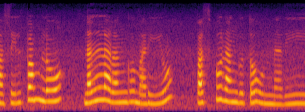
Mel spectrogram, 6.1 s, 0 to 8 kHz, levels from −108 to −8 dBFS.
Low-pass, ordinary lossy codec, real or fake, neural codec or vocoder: 7.2 kHz; MP3, 48 kbps; real; none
